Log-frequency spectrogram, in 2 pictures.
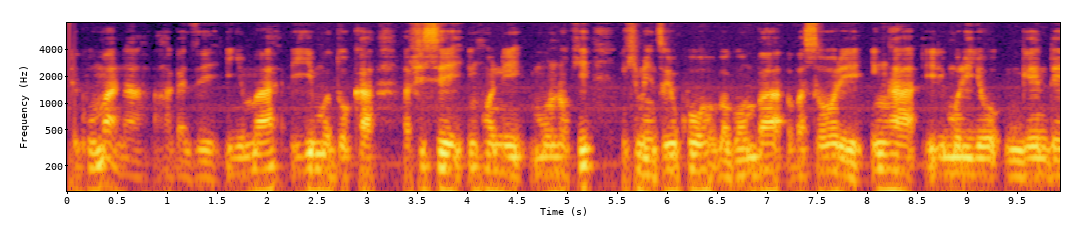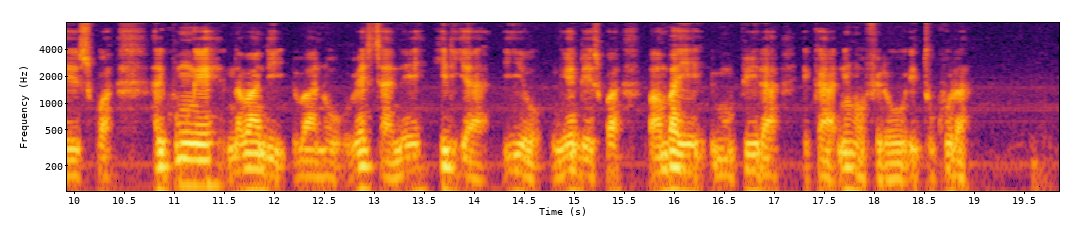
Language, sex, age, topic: Rundi, male, 25-35, agriculture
